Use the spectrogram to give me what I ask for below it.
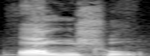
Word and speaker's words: অংশ: রস উকার অপু তা এই যে অংশ যখন বলছেন তখন কিন্তু অ এর উচ্চারণ অই বলছেন অংশ অং অ বলছেন আপনি আবার দেখুন লিখছেন অয়ে কিন্তু বলছেন ও পু এই অ এর উচ্চারণ ও হচ্ছে আর এই অ এর উচ্চারণ অ হচ্ছে অর্থাৎ অ এর দু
